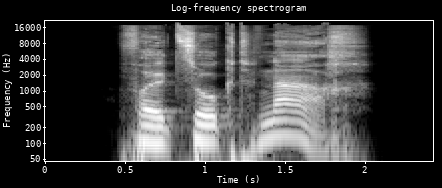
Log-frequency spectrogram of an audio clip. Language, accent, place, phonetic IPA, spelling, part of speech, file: German, Germany, Berlin, [fɔlˌt͡soːkt ˈnaːx], vollzogt nach, verb, De-vollzogt nach.ogg
- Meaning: second-person plural preterite of nachvollziehen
